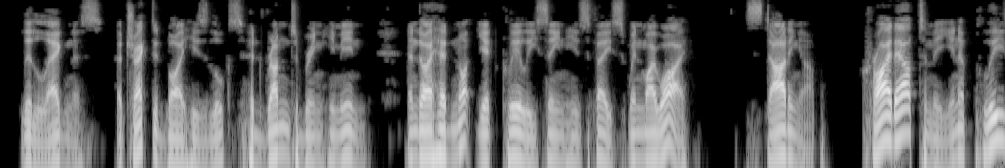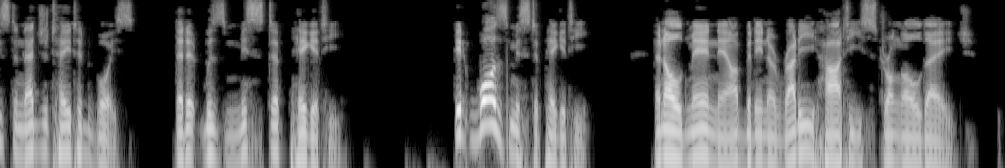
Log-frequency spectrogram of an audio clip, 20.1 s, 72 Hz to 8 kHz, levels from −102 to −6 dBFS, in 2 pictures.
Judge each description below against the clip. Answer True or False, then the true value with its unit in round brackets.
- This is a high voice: False (95 Hz)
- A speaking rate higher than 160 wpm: True (170 wpm)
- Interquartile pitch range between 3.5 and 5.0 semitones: True (4.2 semitones)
